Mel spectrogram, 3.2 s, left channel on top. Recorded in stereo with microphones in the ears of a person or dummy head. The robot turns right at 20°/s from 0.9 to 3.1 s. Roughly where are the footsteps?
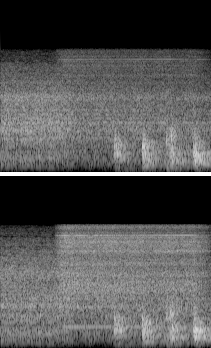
Right.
